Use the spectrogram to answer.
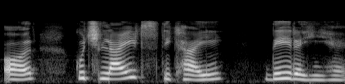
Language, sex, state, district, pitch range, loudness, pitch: Hindi, female, Himachal Pradesh, Shimla, 225-265 Hz, -15 LUFS, 245 Hz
